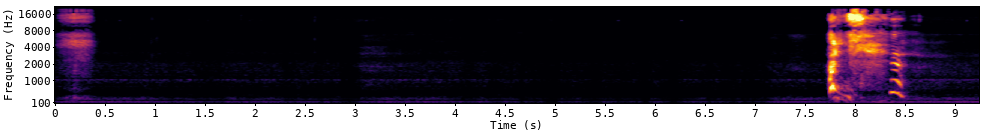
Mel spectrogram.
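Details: Rough sneezing attack in a dusty room: near silence, then one sudden forceful sneeze with a short trailing vocal sound.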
